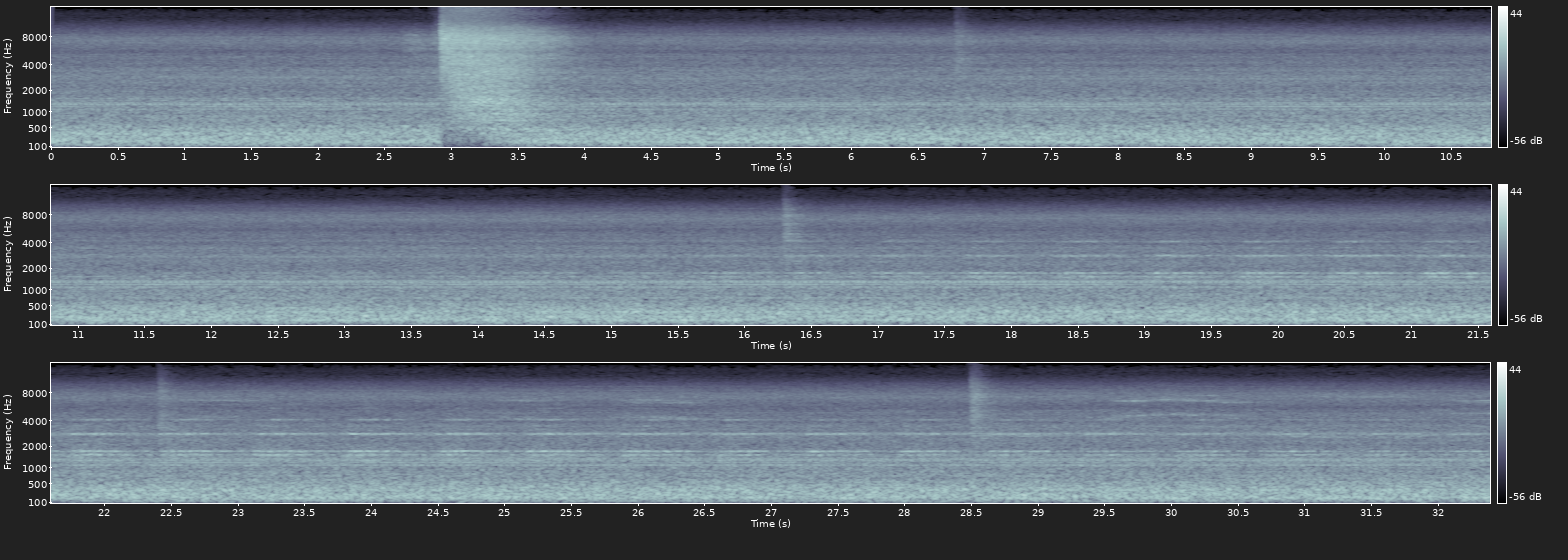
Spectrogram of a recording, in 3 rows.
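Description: NJ Transit ALP-46A electric locomotive standing at the platform, its onboard blowers and equipment running with a steady drone and a high whine. A short, loud hiss of released compressed air comes about three seconds in, and a few faint clicks follow later.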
